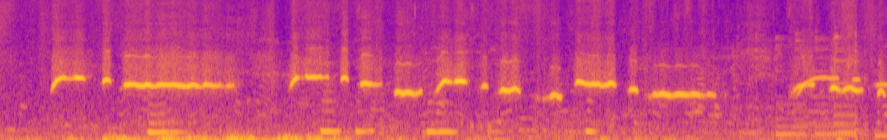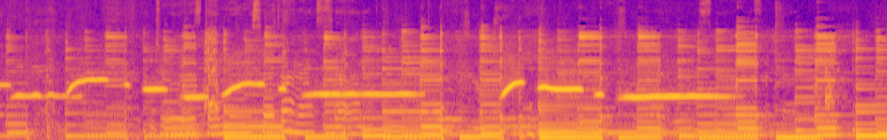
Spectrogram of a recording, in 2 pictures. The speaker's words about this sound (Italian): Com'è che fa, fischietta?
